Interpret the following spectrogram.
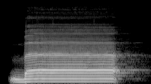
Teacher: ঠোঁটের ভিজে অংশ ঠেকবে ভিজে অংশ ঠেকে ঠেকে থেকে উচ্চারিত হবে দুই ঠোঁটের ভিজে অংশ মিলিত হয়ে উচ্চারিত হয়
